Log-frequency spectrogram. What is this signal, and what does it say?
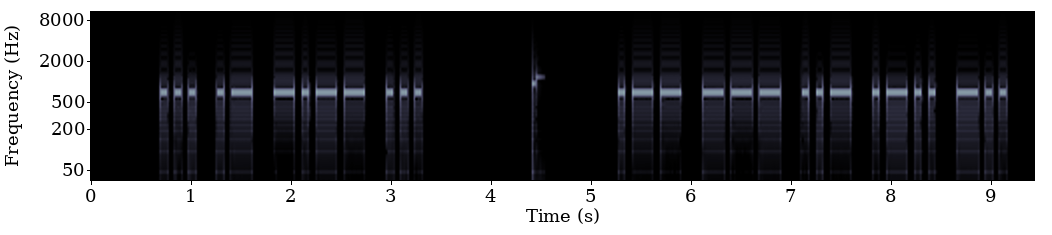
Morse code, heard as a keyed tone, about 17 wpm, 700 Hz. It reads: SAYS WOULD
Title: Sets of 2 Words - New Word Drill - 17wpm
